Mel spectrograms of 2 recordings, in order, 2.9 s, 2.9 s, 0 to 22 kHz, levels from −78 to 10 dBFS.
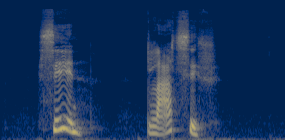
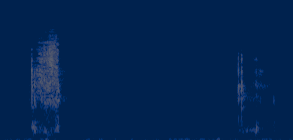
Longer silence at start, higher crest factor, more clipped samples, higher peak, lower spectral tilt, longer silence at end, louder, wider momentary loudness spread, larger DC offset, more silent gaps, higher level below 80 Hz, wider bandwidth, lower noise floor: about the same, 0.4 s vs 0.3 s; about the same, 22 dB vs 26 dB; neither; first, -2 dBFS vs -28 dBFS; first, -3.5 dB/octave vs 1 dB/octave; first, 0.75 s vs 0.3 s; first, -20 LUFS vs -46 LUFS; about the same, 15 LU vs 16 LU; neither; neither; first, -56 dBFS vs -80 dBFS; about the same, 17 kHz vs 16 kHz; second, -58 dBFS vs -77 dBFS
